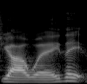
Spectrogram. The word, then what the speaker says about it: Yahweh: It's pronounced Yahweh.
